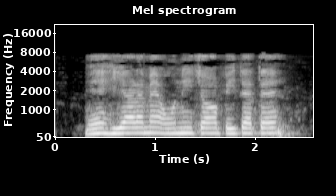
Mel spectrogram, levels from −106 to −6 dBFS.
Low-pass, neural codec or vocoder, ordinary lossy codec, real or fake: 7.2 kHz; none; AAC, 32 kbps; real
